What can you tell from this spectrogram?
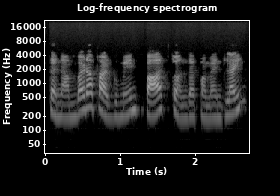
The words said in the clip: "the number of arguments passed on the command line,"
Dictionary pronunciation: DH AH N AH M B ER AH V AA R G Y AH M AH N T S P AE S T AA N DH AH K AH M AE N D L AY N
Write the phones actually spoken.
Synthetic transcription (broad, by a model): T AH N AH M B ER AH P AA R G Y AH M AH N T P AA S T AA N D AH K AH M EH N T L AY N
